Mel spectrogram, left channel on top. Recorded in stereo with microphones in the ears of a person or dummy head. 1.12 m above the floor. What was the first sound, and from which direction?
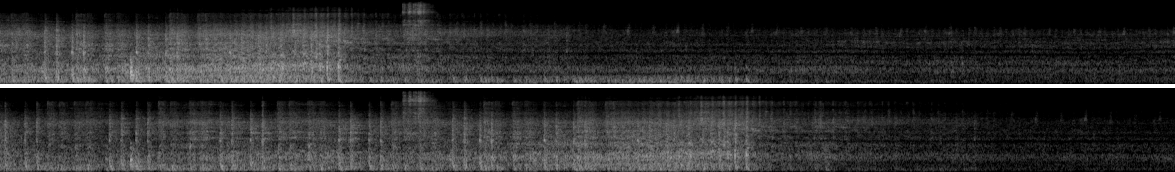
Knocking, 60° left (ahead or behind).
